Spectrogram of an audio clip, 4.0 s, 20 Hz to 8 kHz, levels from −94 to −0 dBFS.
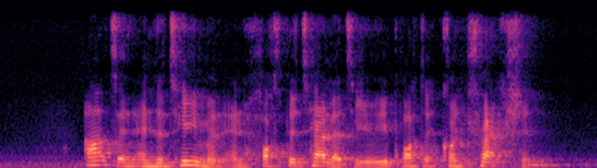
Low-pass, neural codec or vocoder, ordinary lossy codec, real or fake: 7.2 kHz; codec, 16 kHz, 8 kbps, FunCodec, trained on LibriTTS, 25 frames a second; none; fake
